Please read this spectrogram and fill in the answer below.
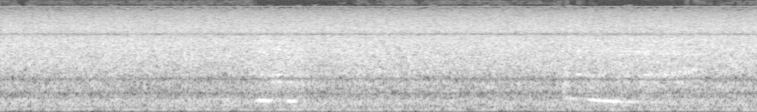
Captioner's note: whimpers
